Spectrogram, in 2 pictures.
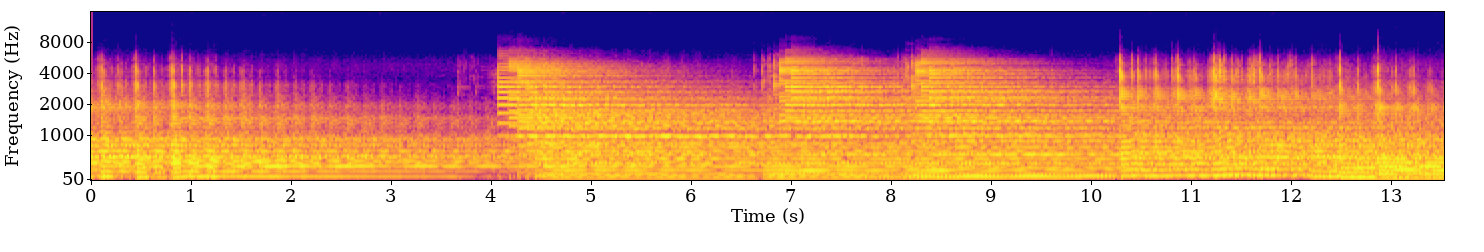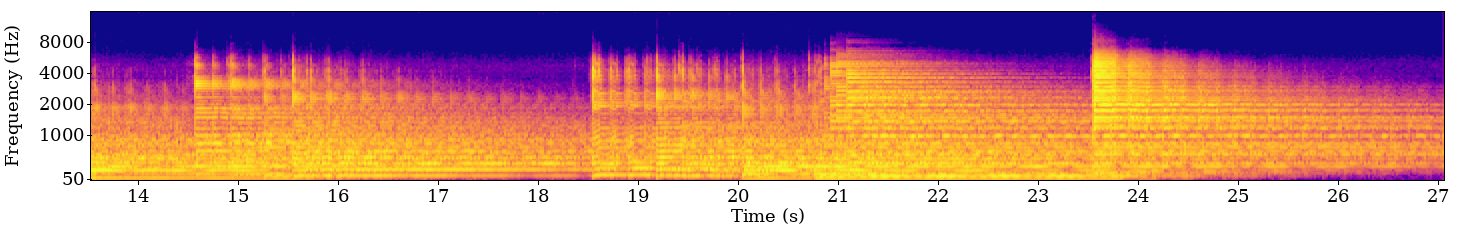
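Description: Electric guitar played through a Source Audio Nemesis Delay pedal set for an oil-can style delay: a new chord is struck every few seconds and rings on with echoes and a chorus-like wobble, the sharpest attack coming near the end.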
